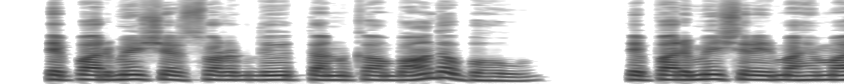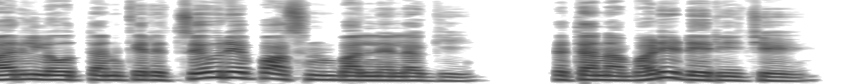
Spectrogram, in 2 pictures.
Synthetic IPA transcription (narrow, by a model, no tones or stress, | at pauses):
t̪epɐɾmeːʃəɾswɐɾɡd̪uːt̪̚ːɐnkãbãːd̪obʱou | t̪epɐɾmeːʃɾeɾimɐɦmaːɾiloːt̪ɐnkeːɾet͡seːuɾepaːsənbɐlñelɐɡi | t̪et̪ɛːnãbɐɽiɖʱeːɾid͡ʒe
